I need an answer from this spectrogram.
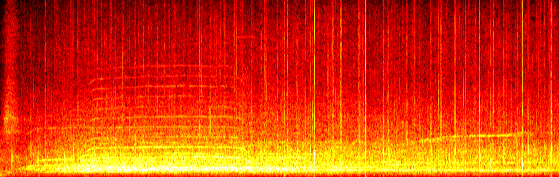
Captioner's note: audience cheering and applauding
